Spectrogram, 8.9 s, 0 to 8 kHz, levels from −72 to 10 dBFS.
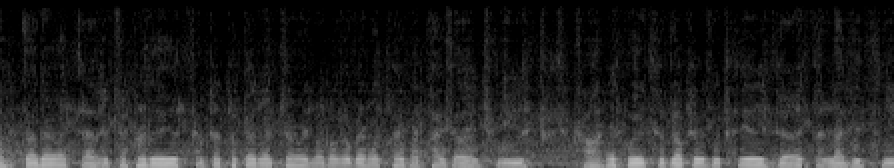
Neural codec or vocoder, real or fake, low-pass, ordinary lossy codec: codec, 16 kHz, 2 kbps, X-Codec, HuBERT features, trained on LibriSpeech; fake; none; none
